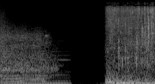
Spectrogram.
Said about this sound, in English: Is that the sound of an ooey gooey Murfreesboro cheesy Post crunchy slice is Rutherford of County sports leader? Obviously.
